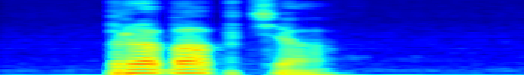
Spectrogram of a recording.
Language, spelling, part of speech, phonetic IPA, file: Polish, prababcia, noun, [praˈbapʲt͡ɕa], Pl-prababcia.ogg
